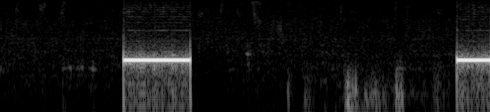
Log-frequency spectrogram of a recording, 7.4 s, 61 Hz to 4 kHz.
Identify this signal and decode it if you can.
Ringback tone (Europe, 425 Hz).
